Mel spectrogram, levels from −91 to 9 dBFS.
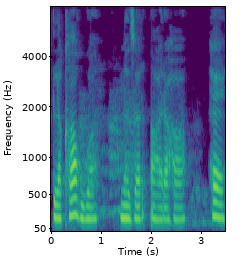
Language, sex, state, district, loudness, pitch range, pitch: Hindi, female, Madhya Pradesh, Katni, -17 LUFS, 165-200 Hz, 175 Hz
